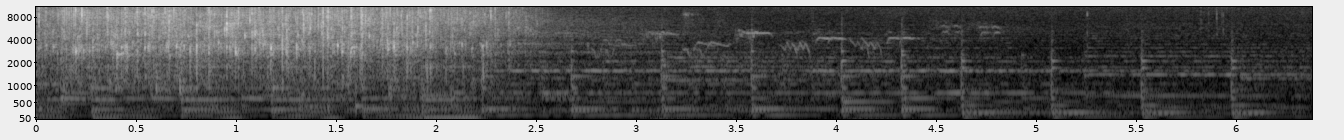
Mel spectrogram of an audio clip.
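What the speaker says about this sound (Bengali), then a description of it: "এবার ওই গরম তেলের ভেতরেই একটি তেজপাতা, 3টি ছোট এলাচ, 2 টুকরো দারুচিনি, 3-4টি লং দিয়ে দিচ্ছি।" Bay leaf, cardamom, cinnamon and cloves hit hot oil with a loud, close crackling sizzle that fades after a couple of seconds into quieter spattering pops.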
